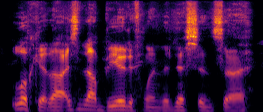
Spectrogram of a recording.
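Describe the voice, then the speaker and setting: A man speaks with a northern English accent at a moderate pace. The recording is very clean, with a silent background. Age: 60s. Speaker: travel vlogger. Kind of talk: casual vlog walk-through narration. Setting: outdoors. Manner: conversational, hesitant with fillers.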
